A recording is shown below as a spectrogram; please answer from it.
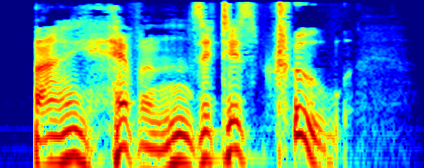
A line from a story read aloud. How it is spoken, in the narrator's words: muttered the commissary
